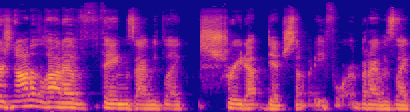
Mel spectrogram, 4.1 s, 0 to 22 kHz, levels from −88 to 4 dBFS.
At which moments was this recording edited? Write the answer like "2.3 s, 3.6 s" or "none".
none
